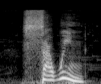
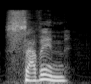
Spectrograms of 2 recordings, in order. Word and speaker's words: Samhain: Dice Samaín, pronunciado Sawin. Es la palabra del gaélico irlandés que designa el mes de noviembre. Mientras que en gaélico escocés, Samhain, pronunciado Saben, designa la fiesta de All Hallows.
